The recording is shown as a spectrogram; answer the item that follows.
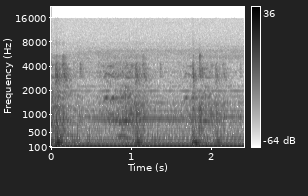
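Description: Guitar notes picked one at a time, a new note every half second or so, as a song's intro, over a steady low hum.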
